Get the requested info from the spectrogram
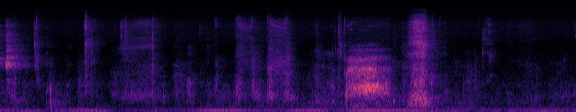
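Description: A person chewing a mouthful of food with the mouth closed: soft wet smacks and small clicks. Two louder short noises come about four and a half and five seconds in.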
